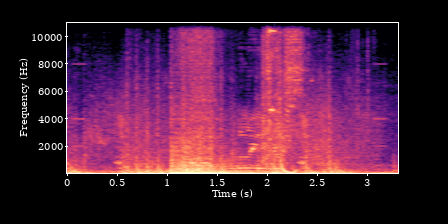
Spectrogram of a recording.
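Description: A game ability bursts with a loud rushing hiss.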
